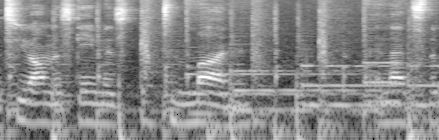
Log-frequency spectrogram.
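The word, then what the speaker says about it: Mün: on this game is mun and that's the moon of kban or actually really should be pronounced Moon even though it's spelled m u n but the U had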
